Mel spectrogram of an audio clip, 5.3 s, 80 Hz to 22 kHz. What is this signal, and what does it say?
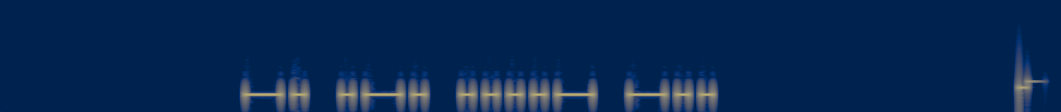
Morse code, heard as a keyed tone, about 21 wpm, 700 Hz. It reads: NR4D
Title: USA Call Signs - 4 Characters - 4x Character Spacing - 20wpm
